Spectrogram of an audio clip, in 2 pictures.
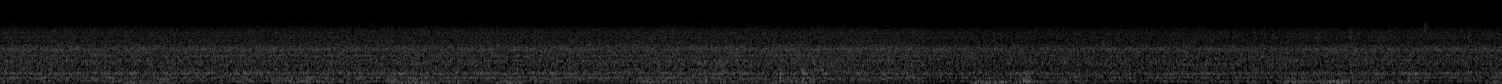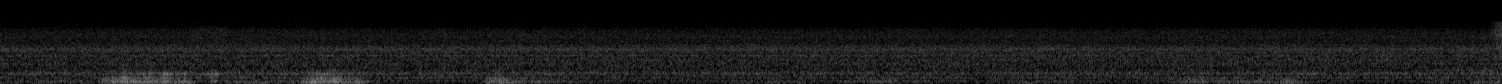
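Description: Steady background hiss with a faint electrical hum from the dive's control-room audio feed. Three soft low thumps come a little past halfway.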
